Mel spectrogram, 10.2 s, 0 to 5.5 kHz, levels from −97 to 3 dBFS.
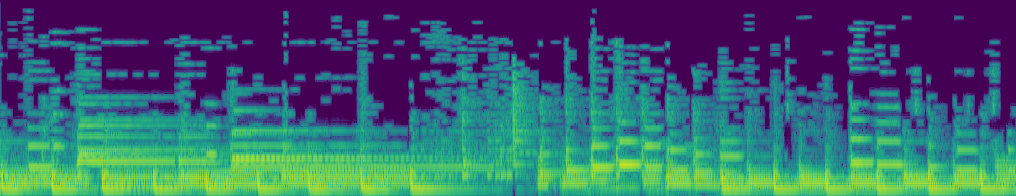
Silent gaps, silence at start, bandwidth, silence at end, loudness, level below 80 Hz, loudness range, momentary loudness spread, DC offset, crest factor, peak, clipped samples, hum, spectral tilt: none; 0 s; 4.8 kHz; 0 s; -16 LUFS; -20 dBFS; 3 LU; 6 LU; under 0.1%; 14 dB; 0 dBFS; under 0.1%; none; -12 dB/octave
